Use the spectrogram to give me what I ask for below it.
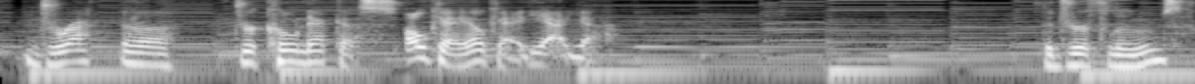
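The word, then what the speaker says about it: Draconequus: It would make ponies feel unease that the place was haunted by draconious ghosts. Well, now's a good time to reflect on the incredible journey. Aether Drew says pronounced Draconecus.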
